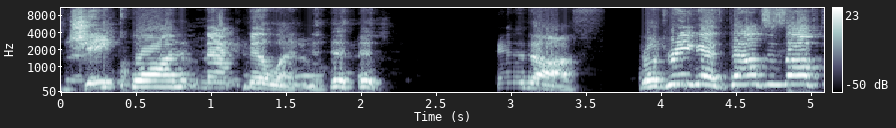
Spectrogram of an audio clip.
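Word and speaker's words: Ja'Quan McMillian: It is pronounced Jaquan McMillan.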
